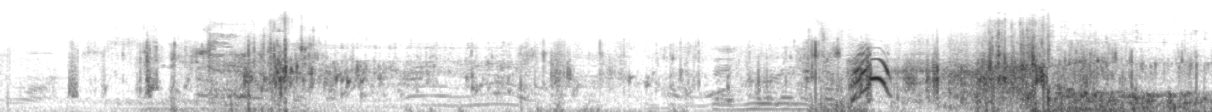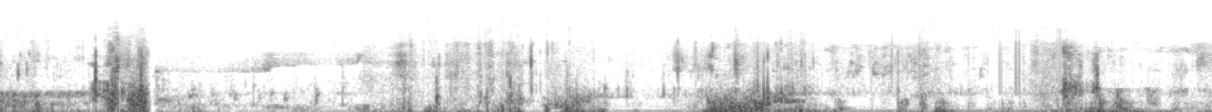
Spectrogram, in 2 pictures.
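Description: Pool water splashing and bubbling around an action camera as it goes from the surface to underwater, with a loud rush of bubbles and water from about four to seven seconds in. Muffled voices come and go.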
